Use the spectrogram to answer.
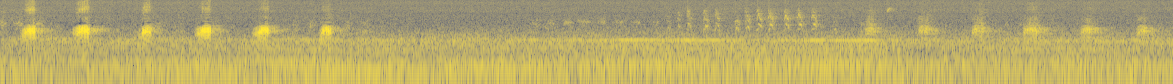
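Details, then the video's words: A duck calling as the day ends: a run of six loud, nasal quacks spaced about half a second apart, a quiet stretch with fainter rapid chatter and a thin steady tone, then more quacks resume. "Duck is calling to end the day"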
